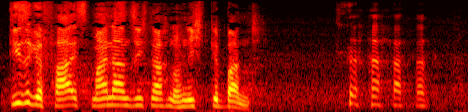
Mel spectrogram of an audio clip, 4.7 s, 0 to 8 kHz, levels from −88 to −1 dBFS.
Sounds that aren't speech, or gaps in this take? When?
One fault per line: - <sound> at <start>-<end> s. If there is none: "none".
- laugh at 3.3-4.4 s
